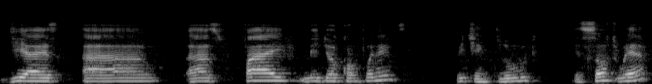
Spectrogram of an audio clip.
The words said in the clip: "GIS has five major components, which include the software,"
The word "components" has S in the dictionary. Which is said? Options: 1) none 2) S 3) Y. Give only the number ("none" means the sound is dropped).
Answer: 2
